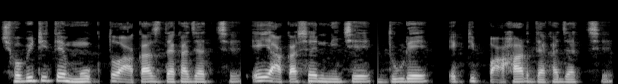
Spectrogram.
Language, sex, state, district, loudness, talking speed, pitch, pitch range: Bengali, male, West Bengal, Kolkata, -18 LUFS, 135 wpm, 125 Hz, 125-140 Hz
